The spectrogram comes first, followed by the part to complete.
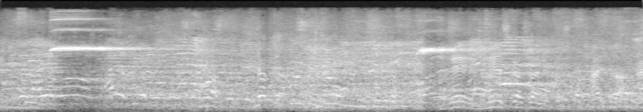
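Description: Overlapping chatter and calls of spectators and coaches in a large, echoing sports hall. A short, high, steady whistle sounds about half a second in, and a briefer one a little after four seconds.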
